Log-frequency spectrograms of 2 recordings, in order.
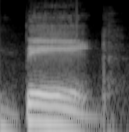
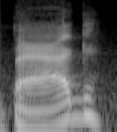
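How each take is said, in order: First: The vowel is raised so it sounds like big. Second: The word is said with a plain open vowel. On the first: "she'll say big" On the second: "when she says bag"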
